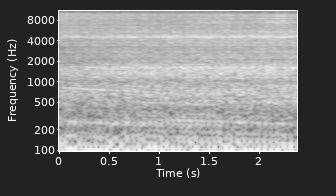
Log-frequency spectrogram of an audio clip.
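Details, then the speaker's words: Swisher Z-MAX XTZ 60-inch commercial zero-turn mower, 27 hp Briggs & Stratton extended life professional engine, 200 hours, after choked start: idles down nice and smooth, low steady drone with even beat, no stumbles or knocks. Normal idle. "Idles down nice and smooth. I'll rev it back up."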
